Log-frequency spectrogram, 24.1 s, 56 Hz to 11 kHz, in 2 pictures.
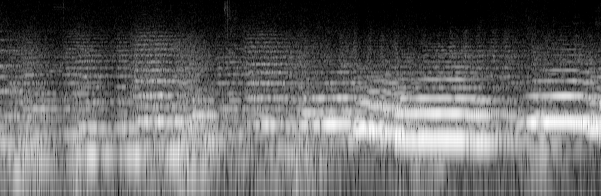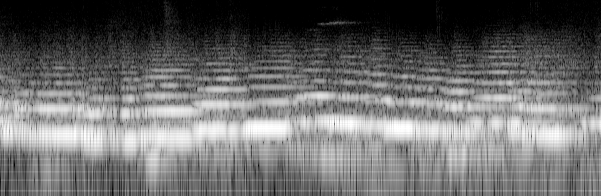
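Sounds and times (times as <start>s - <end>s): french horn melody: 0.0s - 24.0s
orchestra playing: 0.0s - 24.0s.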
